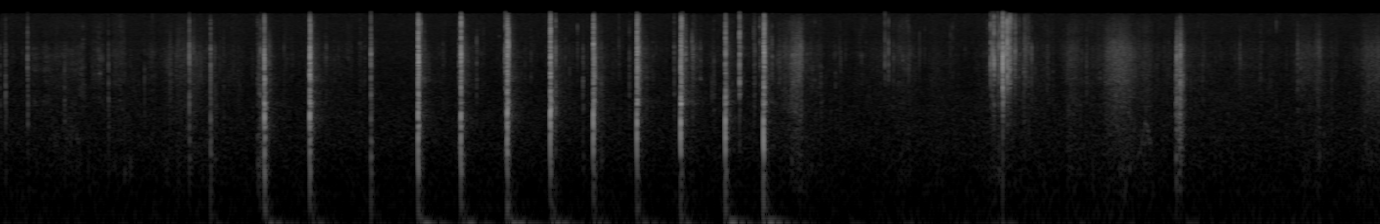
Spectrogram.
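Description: A length of dead wood being struck with a hand-held tool: about a dozen sharp wooden knocks, roughly two a second, then two more spaced out near the end.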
